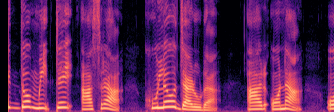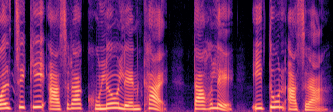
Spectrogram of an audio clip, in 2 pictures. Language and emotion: Santali, neutral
